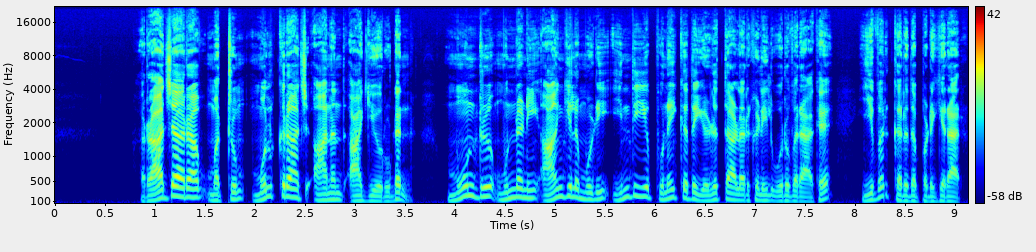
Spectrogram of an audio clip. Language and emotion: Tamil, neutral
